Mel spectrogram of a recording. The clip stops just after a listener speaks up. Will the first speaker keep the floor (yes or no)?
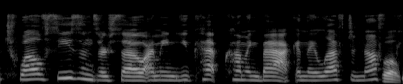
yes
